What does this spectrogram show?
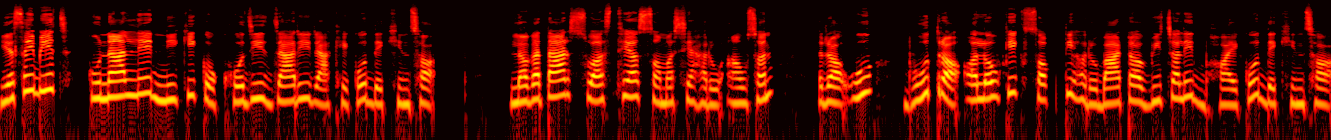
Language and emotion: Nepali, neutral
